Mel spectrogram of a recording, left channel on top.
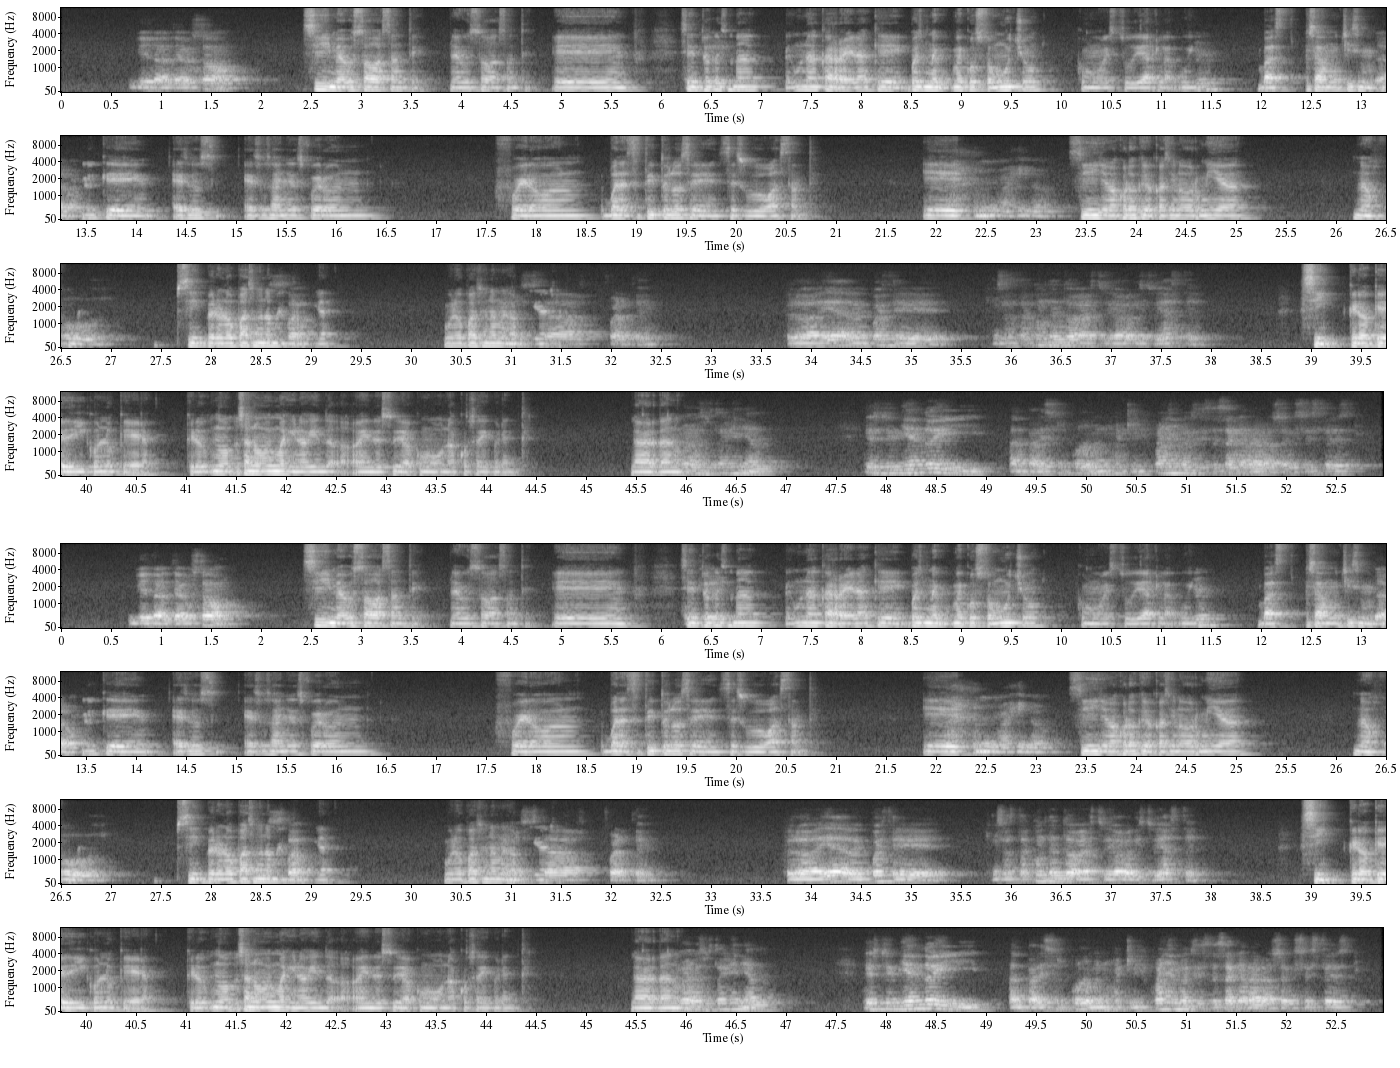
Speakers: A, on the right; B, in the centre.
A: ¿Qué tal? ¿Te ha gustado?
B: Sí, me ha gustado bastante, me ha gustado bastante. Eh, siento
A: Ok.
B: que es una, una carrera que pues me, me costó mucho como estudiarla, uy,
A: ujú,
B: bast- o sea, muchísimo.
A: Claro.
B: Yo Creo que esos, esos años fueron, fueron, bueno, este título se, se sudó bastante. Eh,
A: <laughs> Me imagino.
B: sí, yo me acuerdo que yo casi no dormía, no,
A: Uy,
B: sí, pero uno pasa
A: está,
B: una mejor vida, uno pasa una
A: bueno,
B: mejor
A: eso está
B: vida.
A: fuerte. Pero a día de hoy, pues te, o sea, estás contento de haber estudiado lo que estudiaste.
B: Sí, creo que di con lo que era. Creo, no, o sea, no me imagino habiendo, habiendo estudiado como una cosa diferente. La verdad,
A: Y
B: no.
A: bueno, eso está genial. Yo estoy viendo y al parecer, por lo menos aquí en España, no existe esa carrera. O sea, existe es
